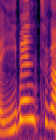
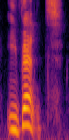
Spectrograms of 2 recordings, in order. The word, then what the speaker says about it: event: 단어일 확률이 좀 높아지는데 자 이벤트가 아니라 분들 이음절 강세입니다 이것도요 이벤트 하셔야지 그 레이터를 입장에서는 이벤트라고 이제 여러분들이 발음 하셨다라고 접수를 하게 돼요 event 해보자 행사할 때 event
